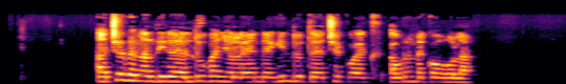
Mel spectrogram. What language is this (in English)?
Basque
